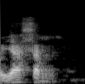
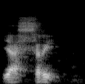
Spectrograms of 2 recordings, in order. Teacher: Kalau tafkhim kalau dibaca waqaf, kalau dibaca wasal ro tarqiq karena kasroh. Adapun ini waqaf jaiz.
